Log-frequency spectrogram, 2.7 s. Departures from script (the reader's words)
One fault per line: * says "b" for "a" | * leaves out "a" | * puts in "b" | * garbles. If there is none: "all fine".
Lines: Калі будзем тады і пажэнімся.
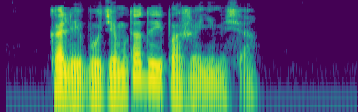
all fine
